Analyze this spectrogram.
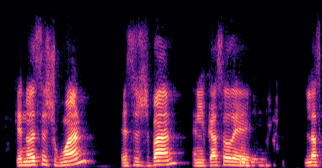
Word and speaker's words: Schwann: Acuérdense de Schwann, que no es Schwann, es Schwann, en el caso de las que producen las vainas de mielina en el sistema nervioso periférico.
